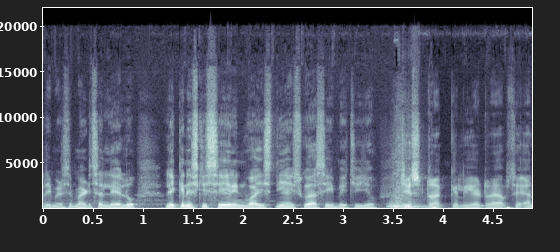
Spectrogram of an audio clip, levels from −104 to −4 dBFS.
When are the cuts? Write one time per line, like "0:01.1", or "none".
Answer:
0:03.5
